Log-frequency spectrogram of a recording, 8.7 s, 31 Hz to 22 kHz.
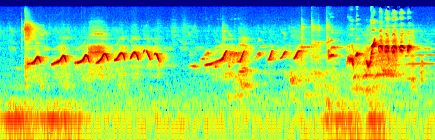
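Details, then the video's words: White-rumped shama, described as a 'balak 6' bird, singing steadily right after being fed: a run of six quick rising whistled notes, then varied slurred whistles and a harsh, chattering burst at the end; a low hum underneath. "habis di KASIH makan balak 6 langsung kepantau gacor"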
